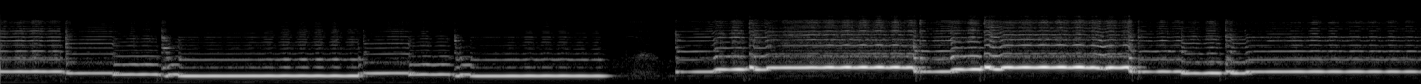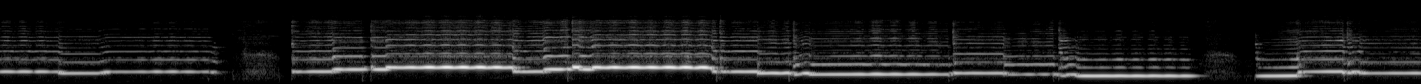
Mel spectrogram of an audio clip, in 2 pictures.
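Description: Native American-style wooden flute playing a slow solo melody of long held notes, with short breath pauses about six, sixteen and twenty-six seconds in. The highest notes, about eight to eleven and eighteen to twenty-one seconds in, are the loudest and carry a vibrato.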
